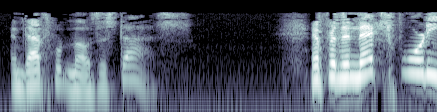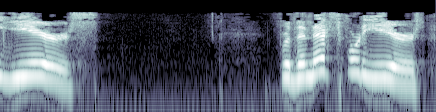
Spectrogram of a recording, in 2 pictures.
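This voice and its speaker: A male pastor tells his sermon like a story, chatty and anecdotal, pushing up into louder emphatic stretches. His voice sits a little high for a man. The audio is dull and lo-fi, with a dry, close sound. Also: no room sound. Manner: conversational, anecdotal, with fillers; builds to louder, higher emphatic passages.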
